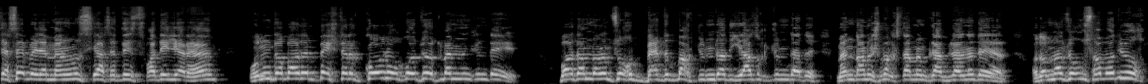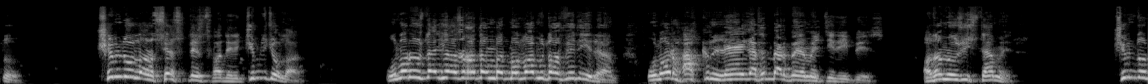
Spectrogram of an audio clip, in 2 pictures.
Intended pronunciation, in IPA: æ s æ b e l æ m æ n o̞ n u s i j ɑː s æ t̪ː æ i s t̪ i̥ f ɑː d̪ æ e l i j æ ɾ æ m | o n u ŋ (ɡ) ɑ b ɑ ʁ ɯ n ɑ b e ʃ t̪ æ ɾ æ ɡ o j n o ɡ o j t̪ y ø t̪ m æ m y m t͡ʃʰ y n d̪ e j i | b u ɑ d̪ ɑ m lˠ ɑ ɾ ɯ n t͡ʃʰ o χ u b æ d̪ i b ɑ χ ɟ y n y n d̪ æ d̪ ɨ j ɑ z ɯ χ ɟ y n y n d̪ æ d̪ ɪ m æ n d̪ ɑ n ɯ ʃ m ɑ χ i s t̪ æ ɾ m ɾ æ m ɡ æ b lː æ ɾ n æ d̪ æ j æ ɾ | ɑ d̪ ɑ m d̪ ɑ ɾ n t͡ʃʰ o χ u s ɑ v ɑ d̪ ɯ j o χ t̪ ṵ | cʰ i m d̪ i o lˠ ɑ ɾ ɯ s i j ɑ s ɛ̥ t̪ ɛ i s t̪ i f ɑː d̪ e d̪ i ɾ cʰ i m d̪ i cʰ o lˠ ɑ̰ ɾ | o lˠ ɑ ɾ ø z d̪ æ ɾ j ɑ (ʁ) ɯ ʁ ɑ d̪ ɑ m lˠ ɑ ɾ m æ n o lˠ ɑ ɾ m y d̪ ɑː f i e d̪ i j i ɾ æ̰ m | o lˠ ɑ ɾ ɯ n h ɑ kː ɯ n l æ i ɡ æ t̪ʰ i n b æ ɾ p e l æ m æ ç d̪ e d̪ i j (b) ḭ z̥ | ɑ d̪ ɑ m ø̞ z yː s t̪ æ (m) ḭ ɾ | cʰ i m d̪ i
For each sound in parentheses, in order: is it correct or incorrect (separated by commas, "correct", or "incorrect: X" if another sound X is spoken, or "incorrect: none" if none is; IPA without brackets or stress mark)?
correct, incorrect: z, correct, correct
